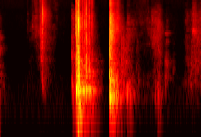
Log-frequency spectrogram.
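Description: A wooden panel knocks down onto a table.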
